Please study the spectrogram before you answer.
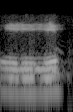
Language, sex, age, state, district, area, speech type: Nepali, male, 30-45, West Bengal, Darjeeling, rural, conversation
